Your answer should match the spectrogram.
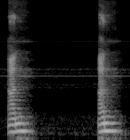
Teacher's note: At the end of this sound, you will have to raise your tongue to touch the upper gum.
